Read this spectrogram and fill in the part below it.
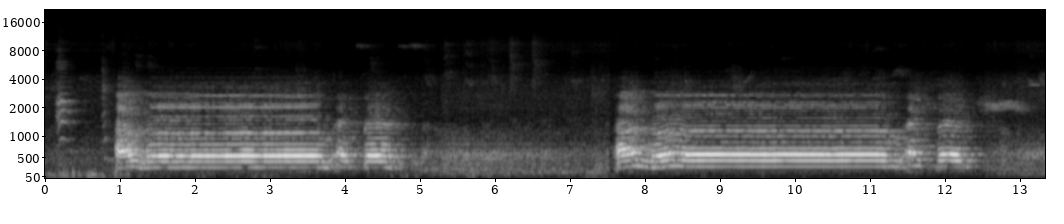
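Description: A man chants a long, drawn-out prayer through a loudspeaker, outdoors.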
